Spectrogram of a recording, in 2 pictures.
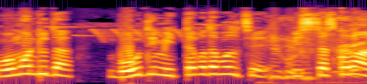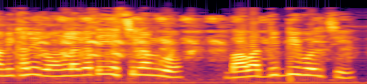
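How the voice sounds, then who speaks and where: A man voicing a cheeky young cartoon prankster, whiny and slangy, with a pitched-up effect. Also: quick pace, slight background noise. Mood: pleading. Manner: slangy, pleading.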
